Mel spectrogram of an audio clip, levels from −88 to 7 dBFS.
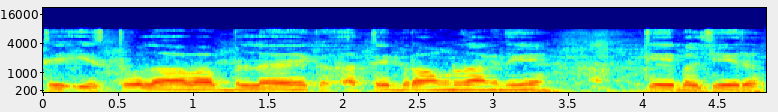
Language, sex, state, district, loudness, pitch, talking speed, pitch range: Punjabi, male, Punjab, Fazilka, -14 LUFS, 110 Hz, 150 wpm, 105-115 Hz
